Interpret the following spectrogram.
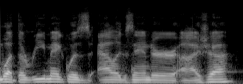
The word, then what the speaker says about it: Aja: But I would imagine what the remake was Alexander Aja. Aha. I don't know if he pronounced. I would imagine he doesn't pronounce the J. The J is silent.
